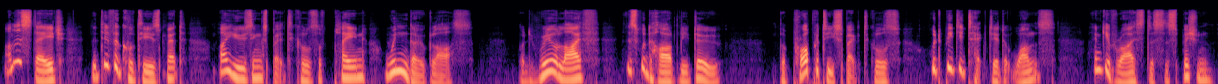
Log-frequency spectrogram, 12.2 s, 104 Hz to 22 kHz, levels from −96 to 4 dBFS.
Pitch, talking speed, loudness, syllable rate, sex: 155 Hz, 170 wpm, -21 LUFS, 5.5 syllables/s, male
